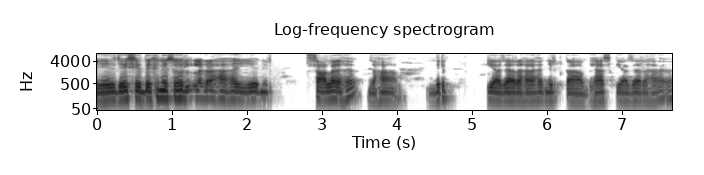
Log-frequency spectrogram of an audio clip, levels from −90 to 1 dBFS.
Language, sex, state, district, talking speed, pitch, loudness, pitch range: Hindi, male, Bihar, Samastipur, 190 wpm, 115 Hz, -16 LUFS, 110-125 Hz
